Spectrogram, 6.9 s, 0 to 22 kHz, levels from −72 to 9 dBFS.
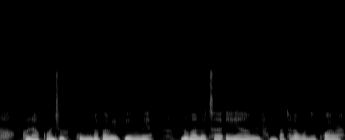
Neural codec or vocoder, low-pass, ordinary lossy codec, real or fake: codec, 24 kHz, 0.5 kbps, DualCodec; 10.8 kHz; Opus, 24 kbps; fake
